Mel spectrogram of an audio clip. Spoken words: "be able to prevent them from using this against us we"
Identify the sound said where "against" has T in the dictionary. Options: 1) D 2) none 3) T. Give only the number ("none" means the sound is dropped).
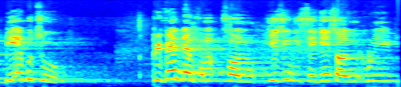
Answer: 2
